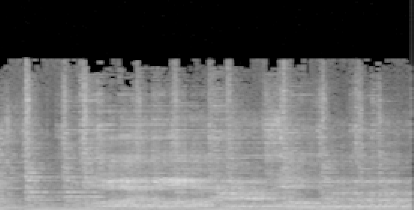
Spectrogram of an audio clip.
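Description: Men's choir singing sustained harmonies, with guitar accompaniment.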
